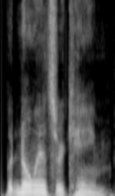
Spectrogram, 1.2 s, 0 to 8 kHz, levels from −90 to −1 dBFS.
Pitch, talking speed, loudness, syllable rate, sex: 135 Hz, 205 wpm, -18 LUFS, 4.9 syllables/s, male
